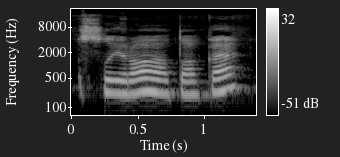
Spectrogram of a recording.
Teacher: Sad is going to be heavy. Ra is going to be heavy. Ta is going to be heavy. Ra here, this is going to be a two count madd.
